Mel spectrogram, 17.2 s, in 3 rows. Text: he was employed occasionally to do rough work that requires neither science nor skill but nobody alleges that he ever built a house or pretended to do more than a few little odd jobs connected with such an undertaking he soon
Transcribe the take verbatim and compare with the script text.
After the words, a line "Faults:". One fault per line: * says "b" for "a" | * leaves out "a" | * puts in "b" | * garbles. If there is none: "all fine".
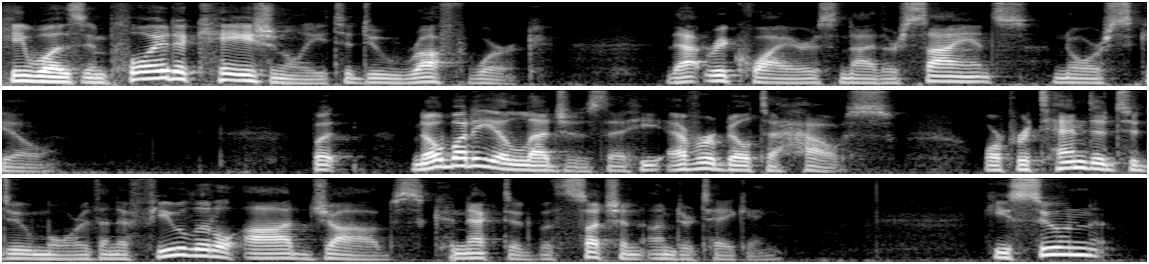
he was employed occasionally to do rough work that requires neither science nor skill but nobody alleges that he ever built a house or pretended to do more than a few little odd jobs connected with such an undertaking he soon
Faults:
all fine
